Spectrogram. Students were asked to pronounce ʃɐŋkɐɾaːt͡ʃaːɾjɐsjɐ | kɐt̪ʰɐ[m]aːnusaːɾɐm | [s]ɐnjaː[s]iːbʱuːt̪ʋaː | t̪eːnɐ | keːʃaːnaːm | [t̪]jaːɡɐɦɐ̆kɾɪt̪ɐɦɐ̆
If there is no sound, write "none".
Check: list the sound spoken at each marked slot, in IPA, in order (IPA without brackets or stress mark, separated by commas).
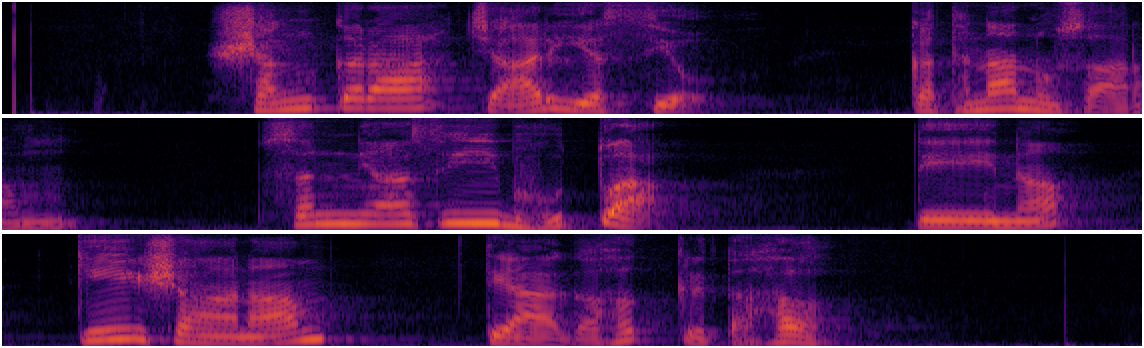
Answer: n, s, s, t̪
